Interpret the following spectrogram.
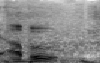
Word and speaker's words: Abu: Boost to finish it Abu is pronounced like how Canadians say AB about but they say Abu so that's exactly what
